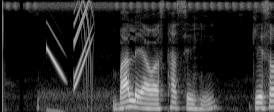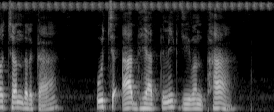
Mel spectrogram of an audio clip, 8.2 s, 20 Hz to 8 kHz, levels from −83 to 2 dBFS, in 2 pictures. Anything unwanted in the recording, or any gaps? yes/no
yes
